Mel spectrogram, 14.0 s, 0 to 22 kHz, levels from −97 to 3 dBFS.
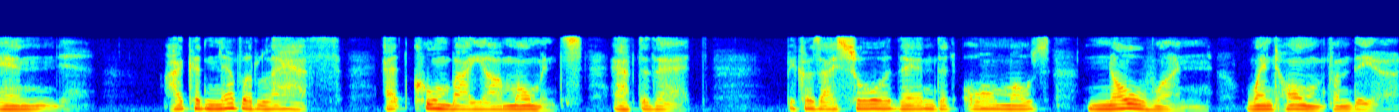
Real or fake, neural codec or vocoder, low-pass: real; none; 5.4 kHz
